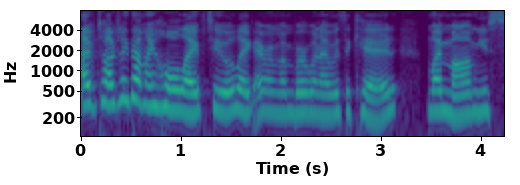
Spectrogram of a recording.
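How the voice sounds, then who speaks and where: Speaking with a Southern California accent, a woman has a high pitch and ordinary pitch variation. Her pace is fairly quick. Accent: Valley girl, West Coast-sounding. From North Carolina. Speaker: podcast co-host. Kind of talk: casual chat. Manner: drags her words.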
